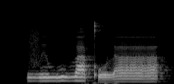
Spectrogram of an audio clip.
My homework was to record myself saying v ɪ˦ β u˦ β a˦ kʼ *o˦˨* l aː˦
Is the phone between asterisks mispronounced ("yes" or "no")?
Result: yes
